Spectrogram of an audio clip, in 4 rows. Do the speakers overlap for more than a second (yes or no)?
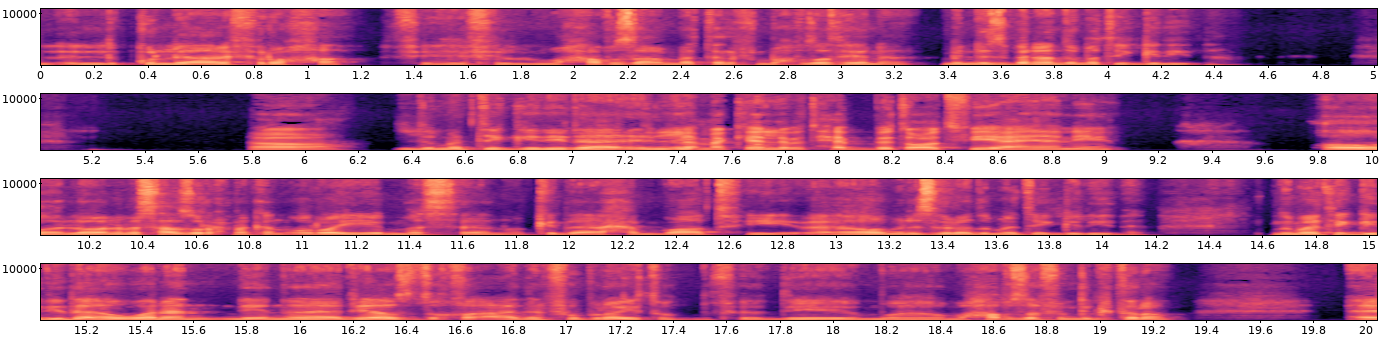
no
